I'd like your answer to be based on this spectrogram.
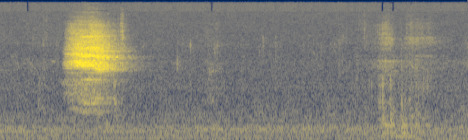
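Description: A single short, high bird call rings out once in a quiet room, followed by a faint softer chirp a few seconds later.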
